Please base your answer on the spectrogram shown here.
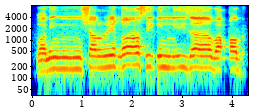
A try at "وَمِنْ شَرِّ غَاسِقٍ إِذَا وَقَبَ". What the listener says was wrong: এটা মোটা হবে না, শর আপনি শররি মোটা হয়ে যাচ্ছে, চিকন হবে। غاسقين غاسقين قاف উচ্চারণ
